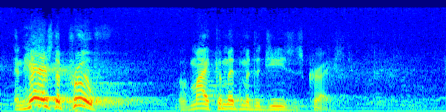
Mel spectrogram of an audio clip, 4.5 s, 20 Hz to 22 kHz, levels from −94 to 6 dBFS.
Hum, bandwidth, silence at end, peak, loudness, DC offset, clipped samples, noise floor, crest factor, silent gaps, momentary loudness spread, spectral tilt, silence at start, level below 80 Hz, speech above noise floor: none; 16 kHz; 1.2 s; -4 dBFS; -18 LUFS; under 0.1%; under 0.1%; -49 dBFS; 16 dB; none; 22 LU; -7 dB/octave; 0.15 s; -50 dBFS; 30 dB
